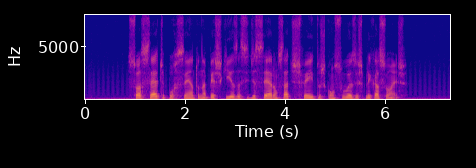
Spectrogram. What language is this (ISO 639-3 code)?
por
